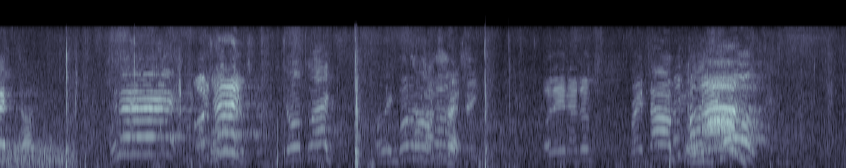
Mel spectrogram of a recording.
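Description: Players' voices shouting short calls across an open football pitch, the loudest just before the end, with a few sharp thuds of the ball being kicked in between.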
